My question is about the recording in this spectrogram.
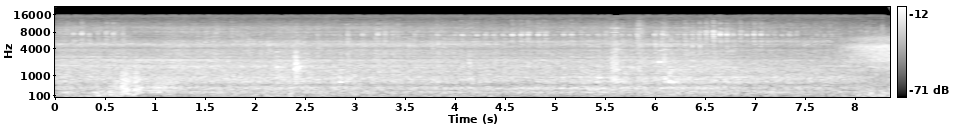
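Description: Class 09 diesel shunter's English Electric six-cylinder engine running steadily as it slowly draws coupled diesel locomotives along a yard siding, with a few faint clicks and short squeaks.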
